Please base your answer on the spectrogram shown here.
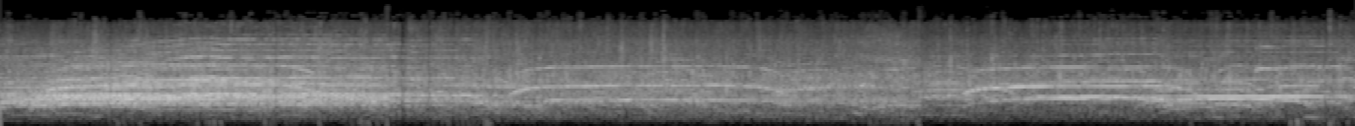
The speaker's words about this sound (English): So join me in giving Angela Y. Davis a warm Chicago welcome.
